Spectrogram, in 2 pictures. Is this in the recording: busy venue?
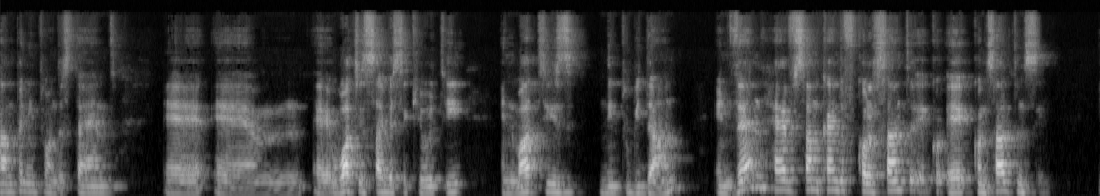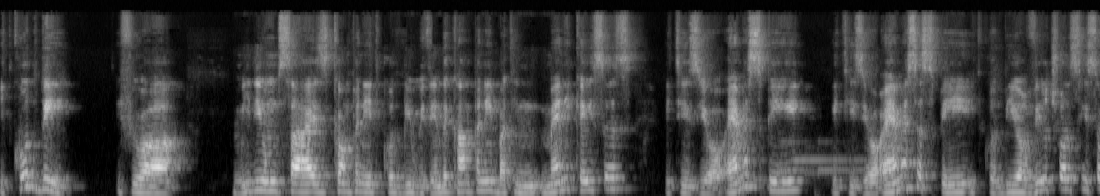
no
